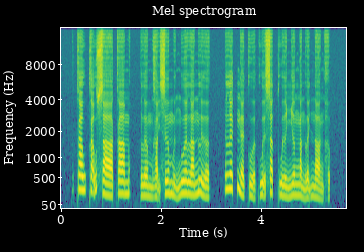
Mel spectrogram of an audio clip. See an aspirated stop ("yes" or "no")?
no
